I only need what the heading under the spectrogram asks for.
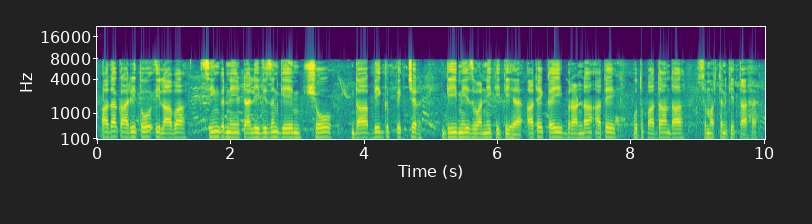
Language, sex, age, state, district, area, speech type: Punjabi, male, 30-45, Punjab, Pathankot, rural, read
